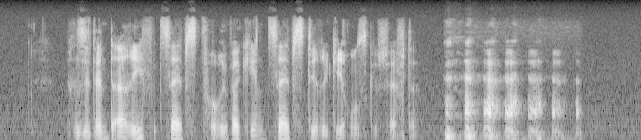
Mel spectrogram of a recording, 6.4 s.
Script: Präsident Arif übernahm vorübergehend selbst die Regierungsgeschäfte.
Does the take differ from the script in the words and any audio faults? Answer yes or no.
yes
